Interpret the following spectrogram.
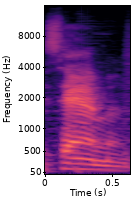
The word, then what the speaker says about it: salmon: pero se dice wday se escribe salmón pero se dice salmon sin la l se escribe Connecticut pero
